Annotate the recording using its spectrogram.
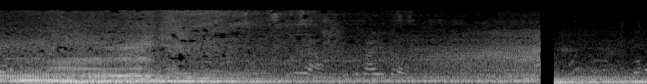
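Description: A motor vehicle engine running close by, loudest in the first second and a half, then dropping in pitch and fading as it moves off. After an abrupt cut near the end, another steady engine hum.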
